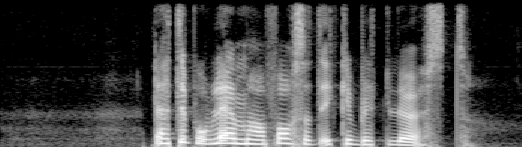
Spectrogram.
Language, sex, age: Norwegian, female, 19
